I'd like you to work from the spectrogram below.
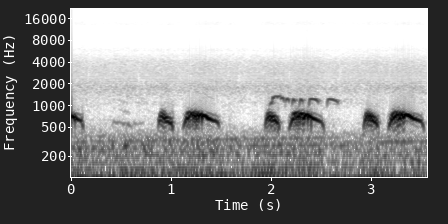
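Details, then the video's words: Short-legged, wild-caught caged spotted dove cooing back at a decoy bird, 6 November 2024: low mellow coos in pairs, a short note then a longer drawn one, about once a second, with a brief higher trill above and a steady low hum. "Bổi đồng chân lùn | Bo mình chắc đẹp | gù liền với mồi Đồng TT"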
